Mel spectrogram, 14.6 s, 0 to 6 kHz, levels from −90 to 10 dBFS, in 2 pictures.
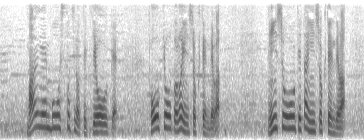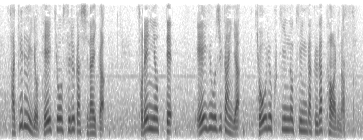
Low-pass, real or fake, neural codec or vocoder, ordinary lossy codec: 5.4 kHz; real; none; none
